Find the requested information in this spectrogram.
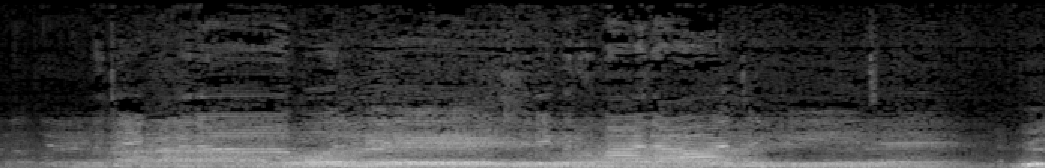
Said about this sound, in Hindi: और जो ही एक वचन श्री सदगुरुदेव महाराज जी का सुना तो गुरुमुख होने अंतर आत्मा से बड़ी जोर का जयकारा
